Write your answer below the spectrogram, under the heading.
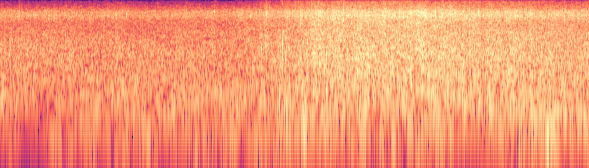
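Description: Sea waves washing against the rocks of a shoreline, a steady rushing noise that grows a little louder about three seconds in.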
